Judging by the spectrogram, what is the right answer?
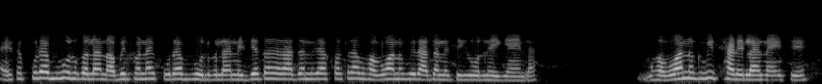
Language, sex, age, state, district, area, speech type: Odia, female, 30-45, Odisha, Jagatsinghpur, rural, conversation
